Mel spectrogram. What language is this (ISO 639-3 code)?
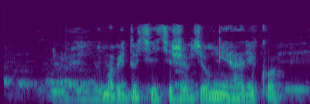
kin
